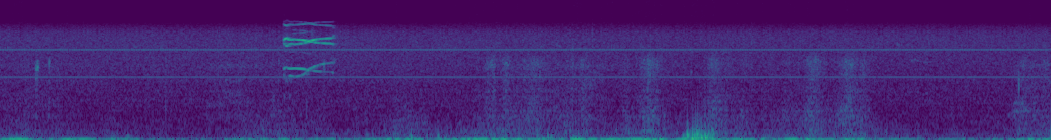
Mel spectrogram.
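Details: Long-eared owl chicks, hidden inside an almond tree, begging for food. One gives a single squeaky, drawn-out call like a creaking gate, over steady wind rumble and faint scraping.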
